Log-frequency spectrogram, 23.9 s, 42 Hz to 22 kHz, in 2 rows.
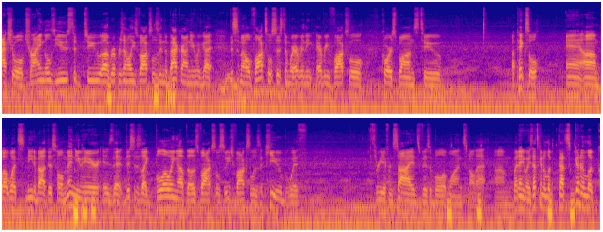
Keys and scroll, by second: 2.8-13.6 typing, 22.5-23.2 typing.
